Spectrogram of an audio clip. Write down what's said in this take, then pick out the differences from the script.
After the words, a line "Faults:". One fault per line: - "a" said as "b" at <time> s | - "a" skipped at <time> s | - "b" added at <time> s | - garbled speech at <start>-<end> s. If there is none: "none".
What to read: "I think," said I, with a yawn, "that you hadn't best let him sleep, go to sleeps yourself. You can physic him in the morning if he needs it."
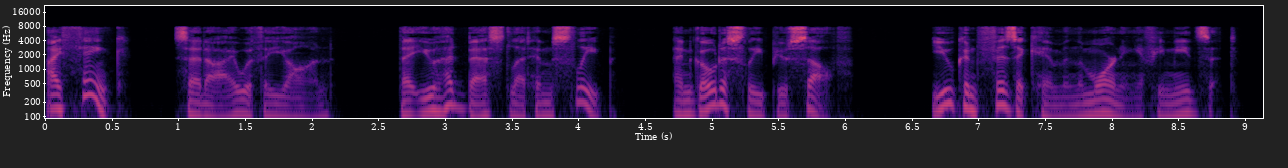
"I think," said I, with a yawn, "that you had best let him sleep, and go to sleep yourself. You can physic him in the morning if he needs it."
Faults:
- "hadn't" said as "had" at 3.0 s
- "and" added at 4.7 s
- "sleeps" said as "sleep" at 5.1 s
